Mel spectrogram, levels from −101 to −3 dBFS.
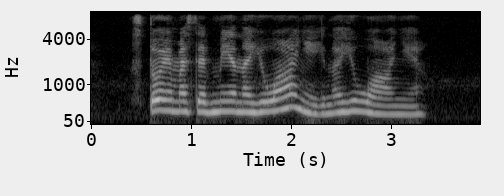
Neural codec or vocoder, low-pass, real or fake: none; 7.2 kHz; real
